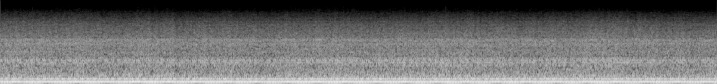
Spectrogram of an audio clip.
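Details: 1937 Morris 8, 918cc pre-war engine, first run during recommissioning, no cooling water in: loud, even idle, steady low pulse about three beats a second, no knocking; burning off oil smoke.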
